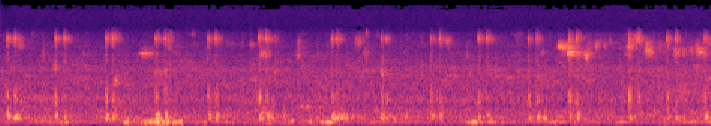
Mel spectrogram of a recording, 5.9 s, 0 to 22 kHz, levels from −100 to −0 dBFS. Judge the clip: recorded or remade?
recorded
